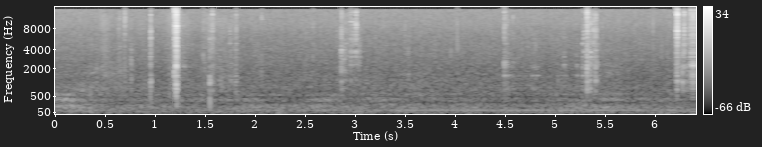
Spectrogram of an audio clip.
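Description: Quiet outdoor background with a few isolated small clicks as the shooter handles his scoped bolt-action rifle. The clearest click comes a little over a second in and another near the end.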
